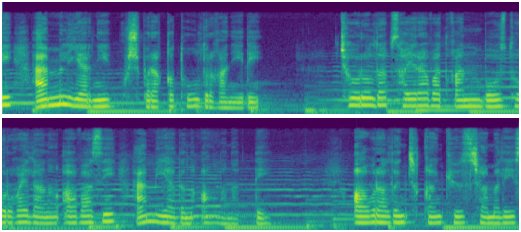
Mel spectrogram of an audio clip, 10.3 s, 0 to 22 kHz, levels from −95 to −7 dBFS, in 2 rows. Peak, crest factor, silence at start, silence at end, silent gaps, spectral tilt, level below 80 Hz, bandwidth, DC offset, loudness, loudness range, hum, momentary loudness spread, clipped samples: 0 dBFS; 20 dB; 0 s; 0 s; none; -3.5 dB/octave; -38 dBFS; 16 kHz; under 0.1%; -20 LUFS; 3 LU; none; 16 LU; under 0.1%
